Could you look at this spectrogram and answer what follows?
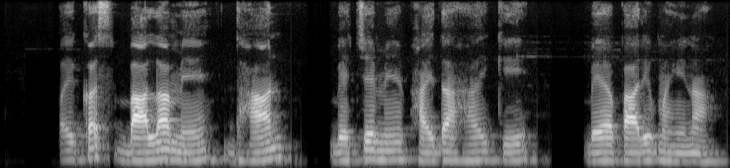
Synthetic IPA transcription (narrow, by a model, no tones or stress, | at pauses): pəɪkəsbaːlamẽd̪ʱaːn | beːt͡ʃemẽpʰaːɪd̪aɦəjki | beapaːɾiməɦiːna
